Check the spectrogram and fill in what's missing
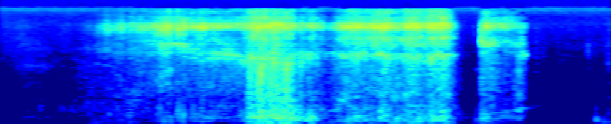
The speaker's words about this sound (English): You know when you made that, when you took a sip of your Red Bull? Yes. Can you do it again, please?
